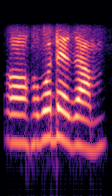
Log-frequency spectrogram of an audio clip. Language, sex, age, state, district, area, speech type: Assamese, female, 45-60, Assam, Goalpara, urban, conversation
